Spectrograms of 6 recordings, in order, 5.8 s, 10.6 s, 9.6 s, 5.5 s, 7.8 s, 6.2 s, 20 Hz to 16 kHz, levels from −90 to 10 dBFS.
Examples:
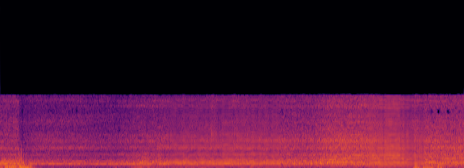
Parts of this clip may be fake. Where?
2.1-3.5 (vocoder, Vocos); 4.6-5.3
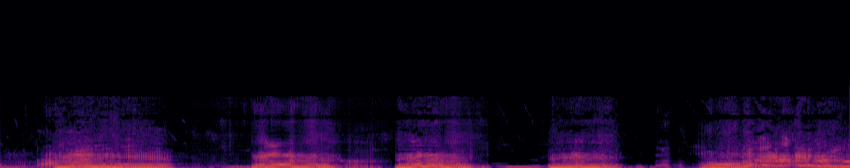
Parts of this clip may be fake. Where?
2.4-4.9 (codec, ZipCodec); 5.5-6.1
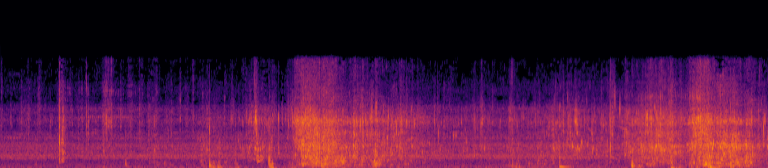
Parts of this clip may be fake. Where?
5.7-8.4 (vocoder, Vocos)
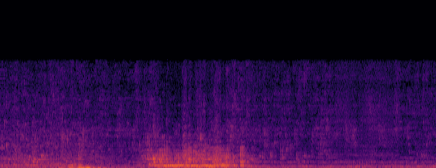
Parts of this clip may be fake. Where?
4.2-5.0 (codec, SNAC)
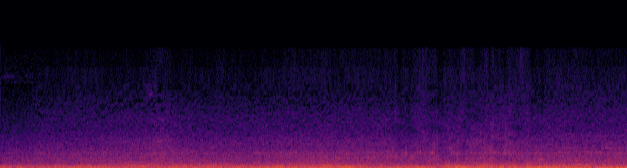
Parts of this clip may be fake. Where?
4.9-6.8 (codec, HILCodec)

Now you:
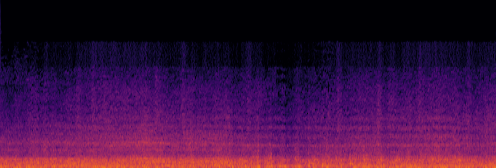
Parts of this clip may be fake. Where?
none

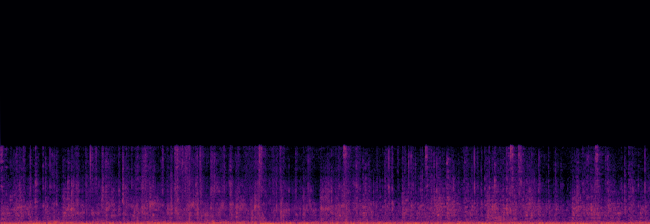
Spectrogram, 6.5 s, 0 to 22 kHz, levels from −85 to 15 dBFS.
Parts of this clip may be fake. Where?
0.7-3.6 (codec, HILCodec)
